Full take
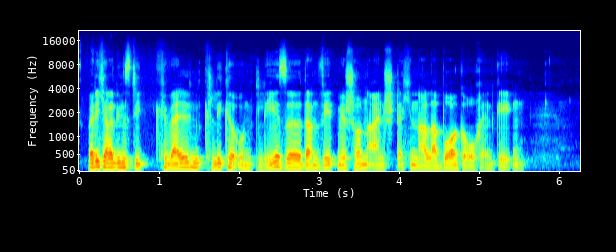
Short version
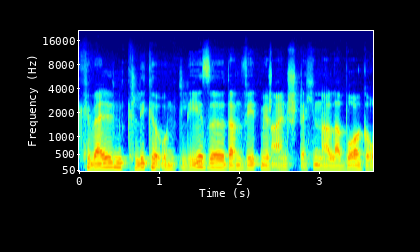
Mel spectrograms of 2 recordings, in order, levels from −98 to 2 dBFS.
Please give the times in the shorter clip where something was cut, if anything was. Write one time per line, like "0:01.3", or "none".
0:02.4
